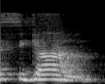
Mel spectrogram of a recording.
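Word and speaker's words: Zigeuner: Z de Zigan, né, que se escreve Zigner, né, mas a pronúncia é Zigan.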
